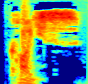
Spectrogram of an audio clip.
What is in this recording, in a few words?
welsh leg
